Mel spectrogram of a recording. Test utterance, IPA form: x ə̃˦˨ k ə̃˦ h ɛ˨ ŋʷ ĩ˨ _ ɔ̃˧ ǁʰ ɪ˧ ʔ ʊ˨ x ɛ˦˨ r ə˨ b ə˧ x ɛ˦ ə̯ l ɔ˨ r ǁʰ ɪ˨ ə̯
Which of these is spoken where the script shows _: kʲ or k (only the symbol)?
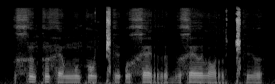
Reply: k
